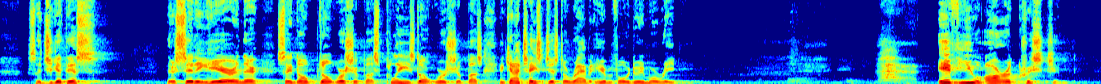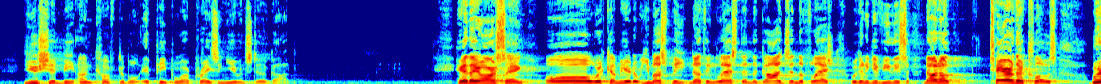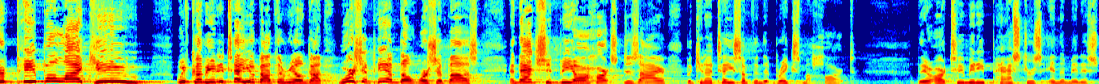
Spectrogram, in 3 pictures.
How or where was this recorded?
large echoing room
